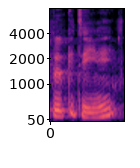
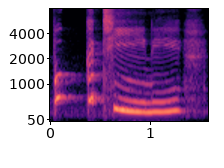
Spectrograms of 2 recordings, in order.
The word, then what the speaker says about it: bucatini: in follow-up about bucatini the reason why i pronounce it book a teeny is not to be um insensitive to italian-americans it's because i'm making fun of tiata de laurentiis you're making fun of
